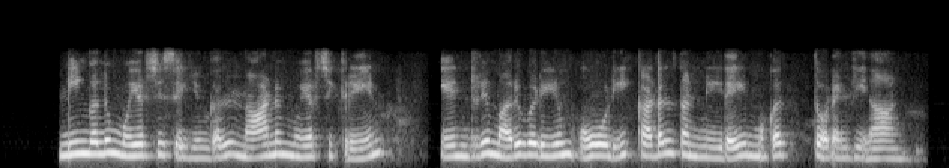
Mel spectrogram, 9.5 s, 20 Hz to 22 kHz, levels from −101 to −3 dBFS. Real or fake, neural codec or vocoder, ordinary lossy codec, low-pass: fake; codec, 16 kHz, 4 kbps, FunCodec, trained on Chinese and English, 50 frames a second; Opus, 32 kbps; 7.2 kHz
